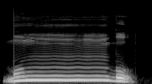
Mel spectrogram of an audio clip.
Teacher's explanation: আমরা পড়ব মুম্বু আর এই মুম বলার সময় গুন্নাটাকে একটু লম্বা করে দিব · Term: ইকলাব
